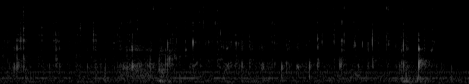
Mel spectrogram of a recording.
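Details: Canned dog food being eaten by a dog indoors, dense moist chewing and crunching clicks packed close together, a soft constant background hum under the short sharp bites.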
